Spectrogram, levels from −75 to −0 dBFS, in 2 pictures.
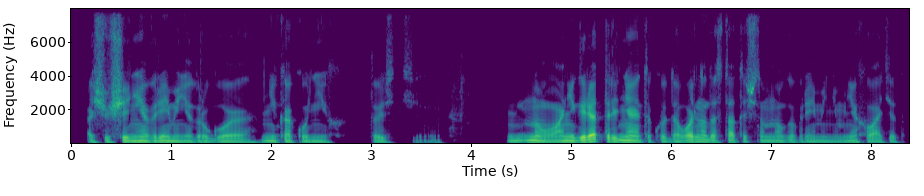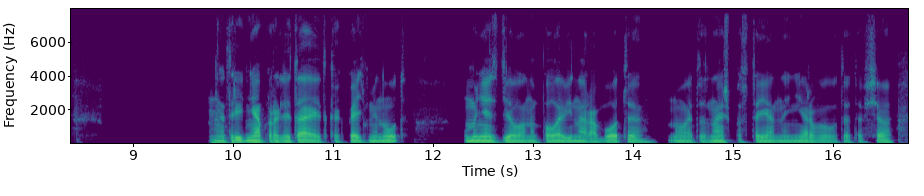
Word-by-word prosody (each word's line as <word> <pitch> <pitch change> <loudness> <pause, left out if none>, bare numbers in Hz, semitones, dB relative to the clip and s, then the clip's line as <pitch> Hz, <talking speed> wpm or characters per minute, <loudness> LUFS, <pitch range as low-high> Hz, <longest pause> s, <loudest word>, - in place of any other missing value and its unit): ощущение 85 -1 +3
времени 80 -3 +2
другое, 75 +1 -2
не 80 0 -1
как 80 -1 -2
у 75 - 0
них. 75 0 -7 0.2
То - - -5
есть, 75 - -9
м, - - -17 0.6
ну, 80 -2 +2
они 85 +4 +4
говорят 95 +9 +8
три 115 - +3
дня, 100 -2 +5
я 85 - +1
такой: 75 - -6
довольно 75 - +2
достаточно 85 -2 -2
много 80 +5 -3
времени, 70 -3 -6
мне 75 +8 -4
хватит. 70 -6 -4 1.4
А 85 +1 -2
три 90 +2 +2
дня 90 +1 +4
пролетает 85 -1 +1
как - - -9
пять 80 -3 0
минут, 80 -2 -1 0.5
у - - -3
меня 85 0 +3
сделана 75 -2 -1
половина 80 +1 0
работы, 95 - -1 0.2
но 75 -3 -3
это, 70 - -6
знаешь, 80 +3 -1
постоянные 75 -2 -3
нервы, 95 +4 -2
вот 75 - -12
это - - -7
всё. 95 +3 -3
80 Hz, 155 wpm, -24 LUFS, 75-85 Hz, 1.4 s, говорят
